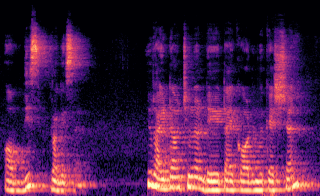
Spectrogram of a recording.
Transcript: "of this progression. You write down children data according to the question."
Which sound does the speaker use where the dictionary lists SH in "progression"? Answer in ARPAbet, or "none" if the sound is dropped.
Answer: S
